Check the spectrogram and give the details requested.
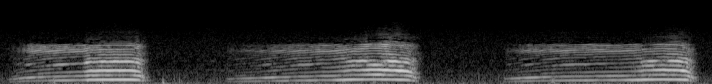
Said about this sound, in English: That's a cow.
